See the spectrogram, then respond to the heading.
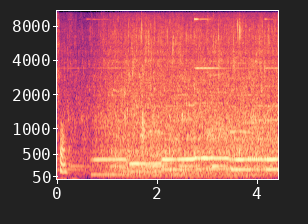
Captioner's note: water softly splashing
